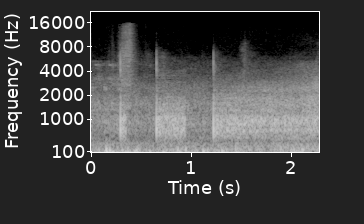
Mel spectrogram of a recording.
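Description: Three sharp clicks of keys being pressed on the hand microphone keypad of a Retevis RT95 mobile radio, over a steady hiss.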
